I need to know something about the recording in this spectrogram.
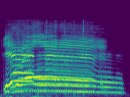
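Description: A single loud, drawn-out shout from one voice, held at a steady pitch for over two seconds before cutting off abruptly, with no other sounds around it.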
